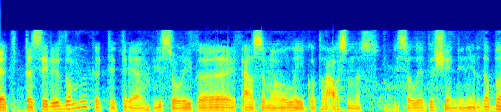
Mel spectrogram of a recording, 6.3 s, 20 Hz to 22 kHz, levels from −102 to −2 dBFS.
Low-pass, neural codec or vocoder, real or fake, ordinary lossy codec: 7.2 kHz; codec, 16 kHz, 1.1 kbps, Voila-Tokenizer; fake; AAC, 48 kbps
